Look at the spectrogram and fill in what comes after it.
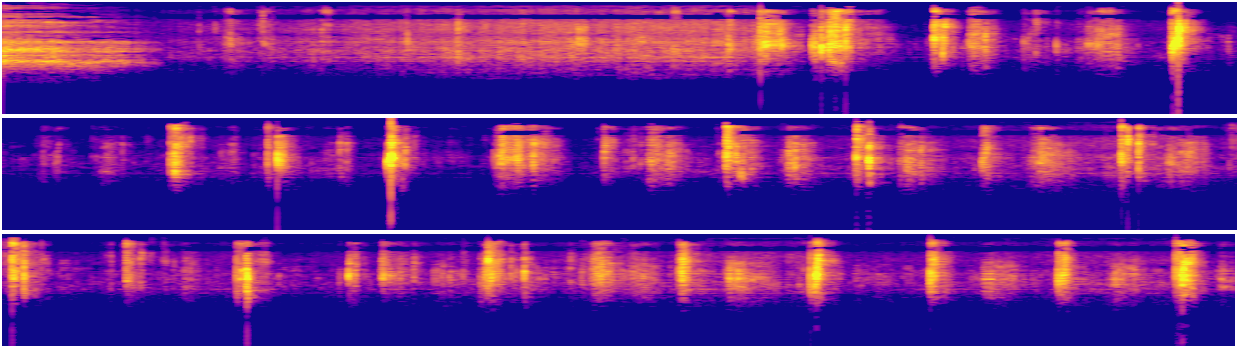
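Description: Chewing crispy pan-fried steamed-bun (mantou) cubes: a long irregular run of short, sharp crunches, two or three a second.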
